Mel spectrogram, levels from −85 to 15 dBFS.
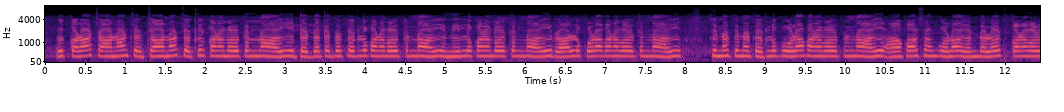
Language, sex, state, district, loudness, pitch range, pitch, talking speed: Telugu, female, Andhra Pradesh, Anantapur, -24 LUFS, 245-255 Hz, 250 Hz, 110 wpm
